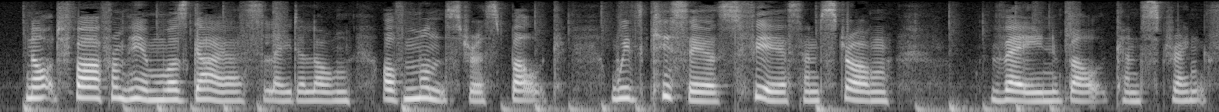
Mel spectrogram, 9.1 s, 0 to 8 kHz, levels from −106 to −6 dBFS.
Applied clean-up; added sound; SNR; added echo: none; Bass drum / Snare drum / Drum kit; 18 dB; none.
